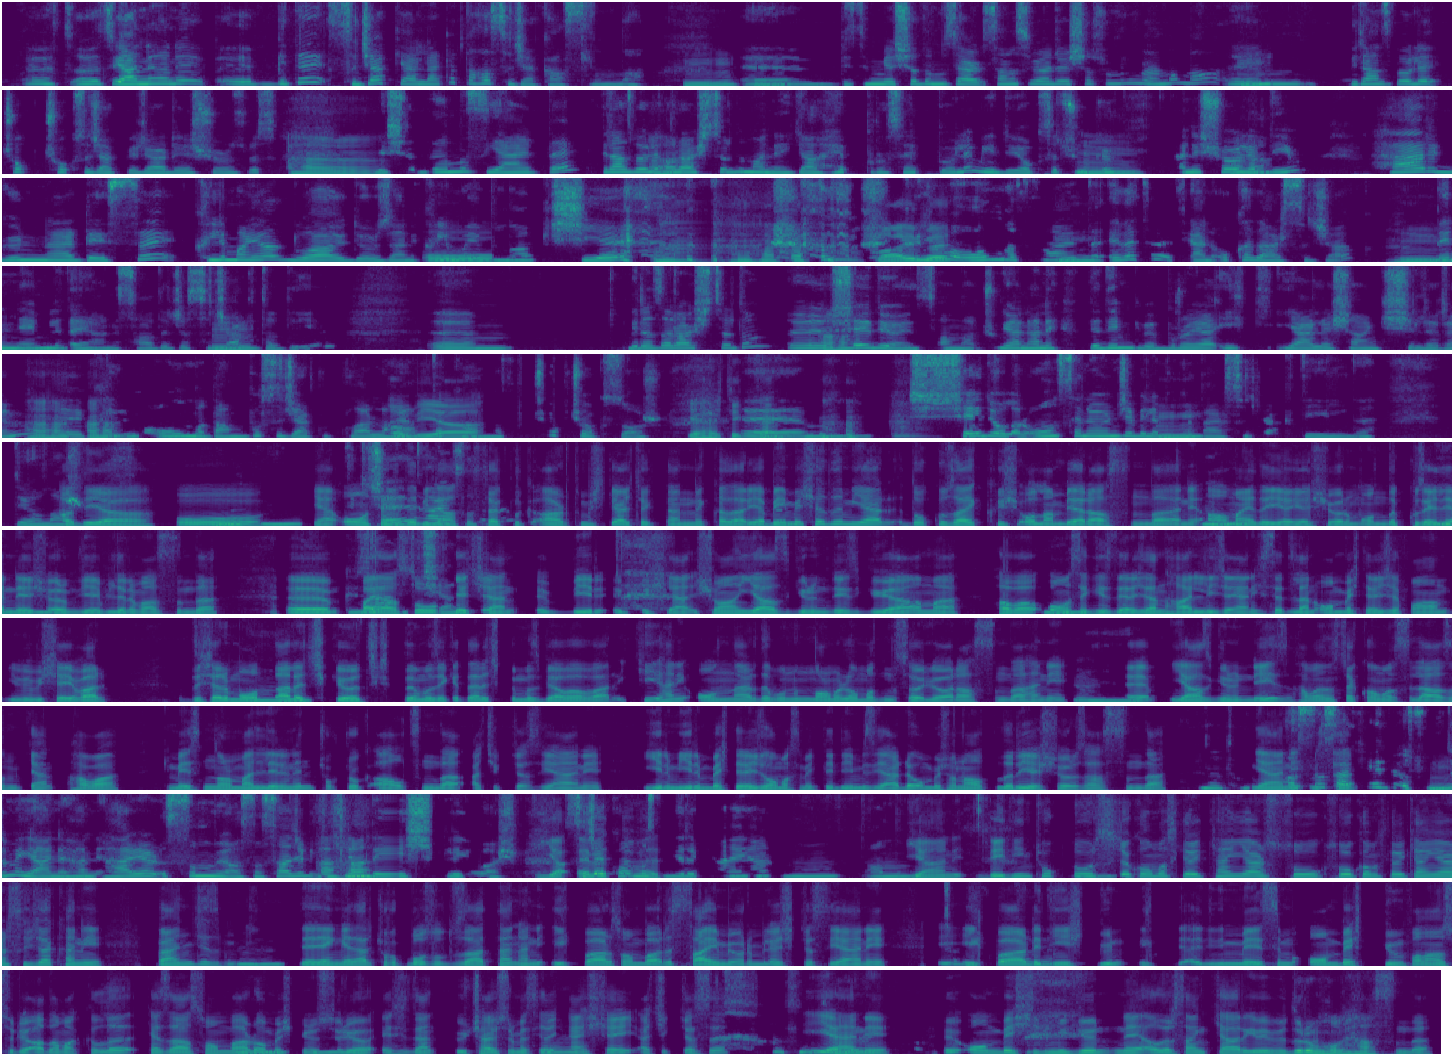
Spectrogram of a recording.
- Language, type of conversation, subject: Turkish, unstructured, Sizce iklim değişikliğini yeterince ciddiye alıyor muyuz?
- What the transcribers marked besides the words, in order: other background noise; static; tapping; chuckle; distorted speech; chuckle; tsk; chuckle; giggle; unintelligible speech; chuckle; laughing while speaking: "oluyor"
